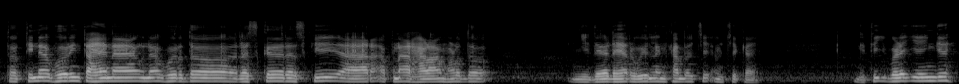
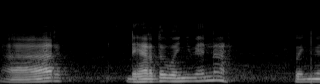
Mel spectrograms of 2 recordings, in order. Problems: none marked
